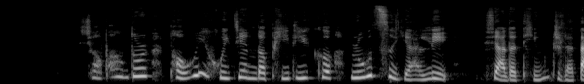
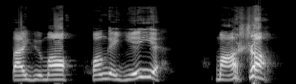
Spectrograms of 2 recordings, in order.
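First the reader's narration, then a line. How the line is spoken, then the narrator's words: Angry loud scolding. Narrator (Chinese): 他生气的大声斥责说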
